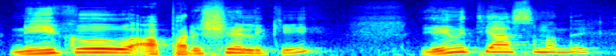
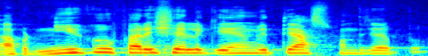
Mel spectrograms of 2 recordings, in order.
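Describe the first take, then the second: First: Slow emphatic repeat. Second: Said in the usual way. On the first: Shown as a demonstration. Preacher repeats his question to the congregation, slow and pointed. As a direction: drag out నీకు ఆ పరిచయలకి slowly, then lift ఏం వ్యత్యాసం. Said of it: "preacher repeats question slowly". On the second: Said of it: "preacher repeats the question".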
